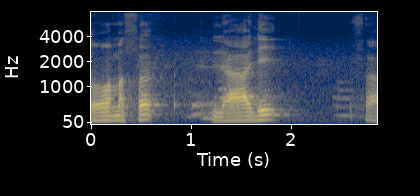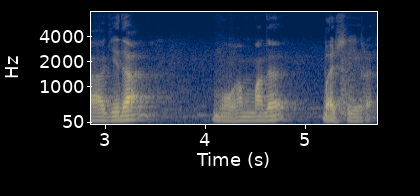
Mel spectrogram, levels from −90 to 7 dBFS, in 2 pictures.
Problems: none marked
